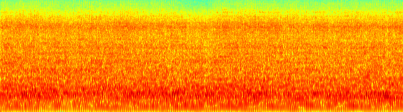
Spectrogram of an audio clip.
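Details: Cheap MTD snow blower small engine with governor issues: loud, steady high-pitched drone with no dips or hunting, running well above normal speed; governor spring set too high and needs tuning down.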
